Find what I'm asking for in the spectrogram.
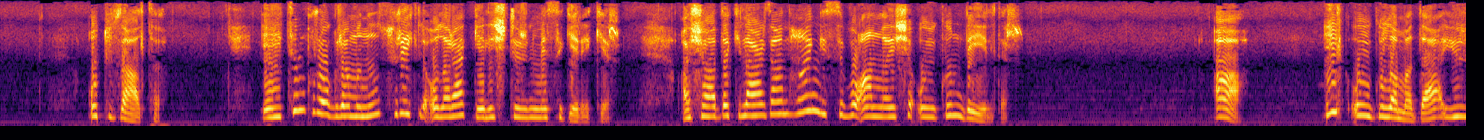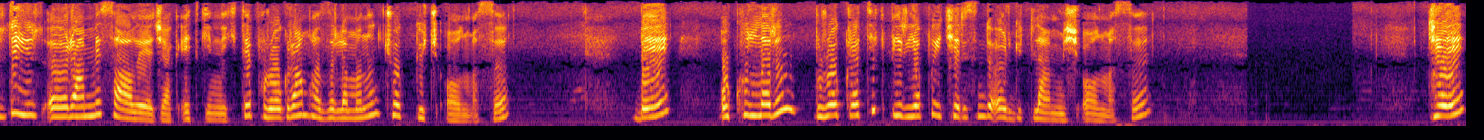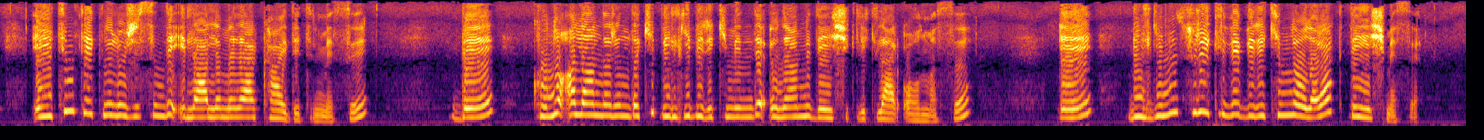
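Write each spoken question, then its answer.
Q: Aşağıdakilerden hangisi bu anlayışa uygun değildir?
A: B: Okulların bürokratik bir yapı içerisinde örgütlenmiş olması.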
